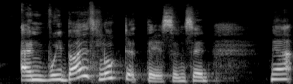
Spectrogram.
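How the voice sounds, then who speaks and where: This woman has an Australian accent. Her pitch swings very widely. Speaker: safety consultant, podcast co-host. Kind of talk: casual conversation.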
